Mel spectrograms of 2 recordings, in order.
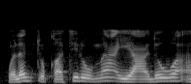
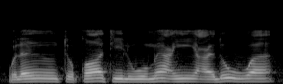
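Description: First: The ya of maʿi carries a short vowel. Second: The ya of maʿi is silent and held long. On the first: This is one recognised reading of the verse. "هذا حفص" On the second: This is another recognised reading of the verse. "فتسكن الياء وتمدها بمقدار حركتين"

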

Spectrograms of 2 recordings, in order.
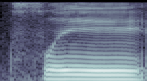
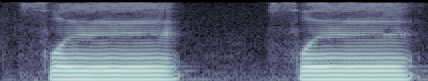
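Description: First: The vowel leans strongly toward an 'ee' sound. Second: The vowel leans only slightly toward an 'ee' sound. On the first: The speaker calls it wrong. "هذه إمالة" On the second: The speaker calls it right. "هذا هو التقليل"

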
